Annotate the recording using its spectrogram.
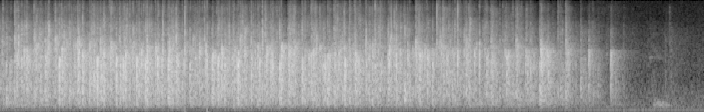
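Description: An audience applauds loudly and then falls quiet.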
